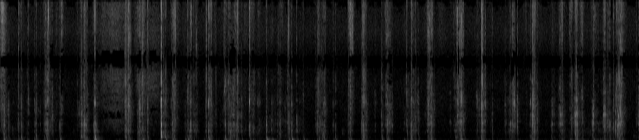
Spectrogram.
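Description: A filled green plastic sunscreen bottle is gripped, tapped and scratched with fingernails. A quiet, steady run of quick, dry taps and scratchy clicks sits over a low, muffled rumble, with a couple of sharper knocks standing out early on.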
